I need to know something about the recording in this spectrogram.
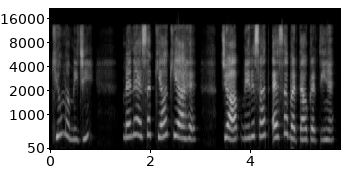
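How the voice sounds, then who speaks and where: A woman's voice: very high voice, moderate pace, no echo, clean studio sound. A woman voicing a sweet, pleading young daughter-in-law in a cartoon family story. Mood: hurt, protesting. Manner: pleading, respectful, emotional. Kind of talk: Hindi moral-story cartoon acting.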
